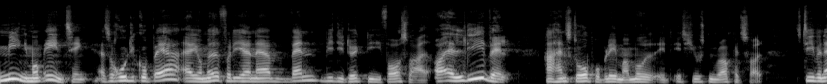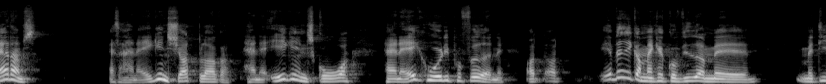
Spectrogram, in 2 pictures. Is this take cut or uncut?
cut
